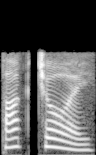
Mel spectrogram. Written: pak choi

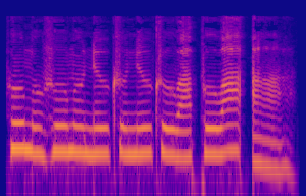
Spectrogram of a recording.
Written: humuhumunukunukuapuaa

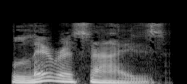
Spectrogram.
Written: lyricize

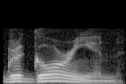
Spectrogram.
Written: Gregorian

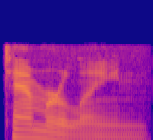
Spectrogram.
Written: Tamerlane

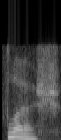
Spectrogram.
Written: flesh

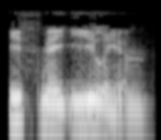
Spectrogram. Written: ismailian

